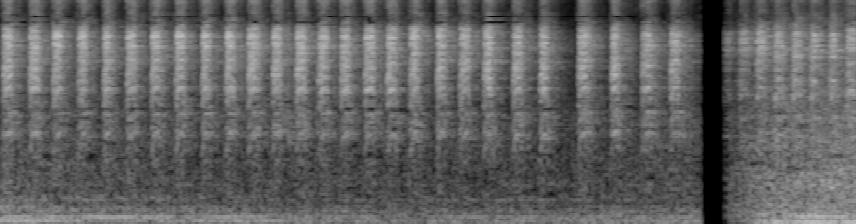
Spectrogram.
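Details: Dense, loud spiderhunter song of sharp high notes nearly three a second, broken by a brief silent gap before the rapid notes resume, with a faint low hum.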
